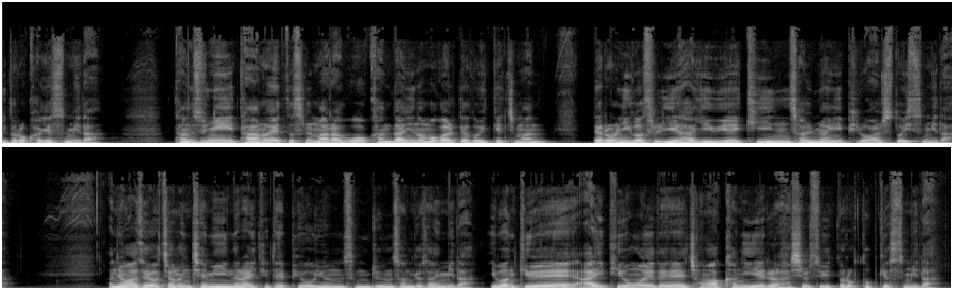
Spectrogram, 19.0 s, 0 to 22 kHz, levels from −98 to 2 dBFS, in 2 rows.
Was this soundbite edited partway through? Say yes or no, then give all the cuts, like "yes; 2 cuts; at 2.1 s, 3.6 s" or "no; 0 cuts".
yes; 1 cut; at 14.3 s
